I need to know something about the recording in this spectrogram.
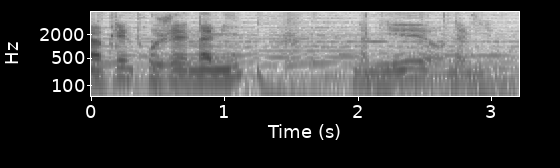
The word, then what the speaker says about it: Namie: le projet Nami namier Nami on va dire Nami pourquoi Nami donc ça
